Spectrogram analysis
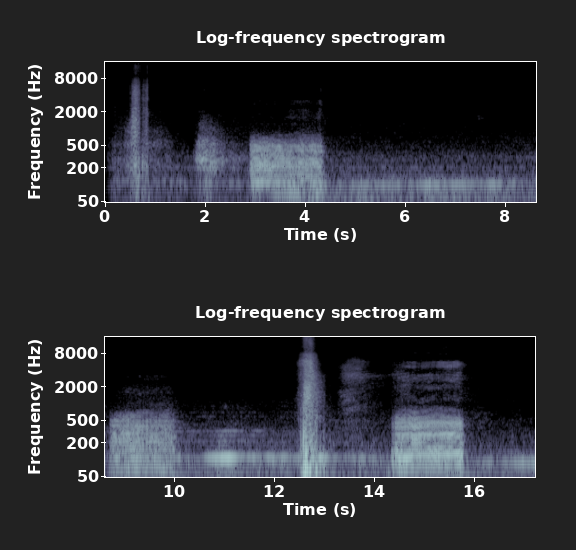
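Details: Sleeping French bulldog snoring: long, rough, low snoring breaths about every six seconds, with a few short snorts between.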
